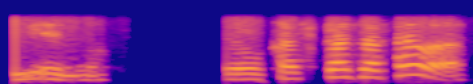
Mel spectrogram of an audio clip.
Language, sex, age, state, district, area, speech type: Sindhi, female, 60+, Uttar Pradesh, Lucknow, urban, conversation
